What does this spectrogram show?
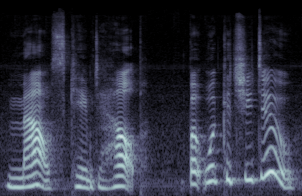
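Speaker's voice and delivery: slow, lilting storybook narration; picture-book read-aloud. A narrator's reading. Librarian retelling Mouse's attempt to help, lilting storytelling.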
